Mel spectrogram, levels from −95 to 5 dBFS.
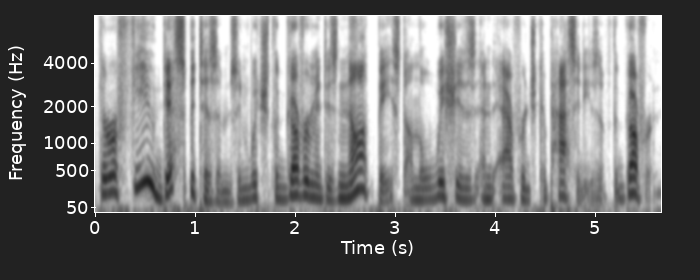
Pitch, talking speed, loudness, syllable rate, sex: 155 Hz, 210 wpm, -20 LUFS, 6.4 syllables/s, male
